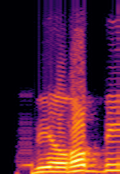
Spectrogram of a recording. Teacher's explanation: بربی میں را موٹا ہوگا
